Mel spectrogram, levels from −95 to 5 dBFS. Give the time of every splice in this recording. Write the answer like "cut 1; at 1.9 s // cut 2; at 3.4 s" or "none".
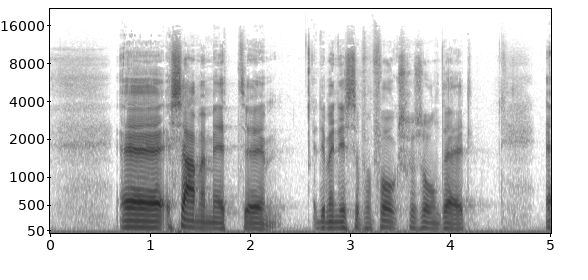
none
